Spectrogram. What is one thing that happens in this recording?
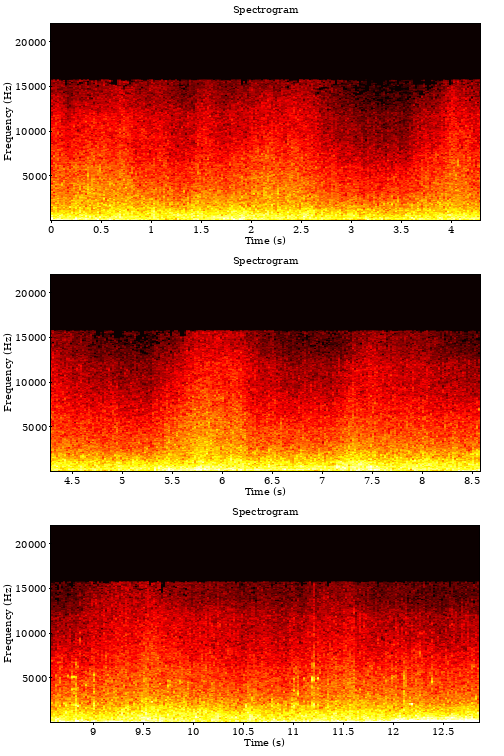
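Wind rushes past billowing sails.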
